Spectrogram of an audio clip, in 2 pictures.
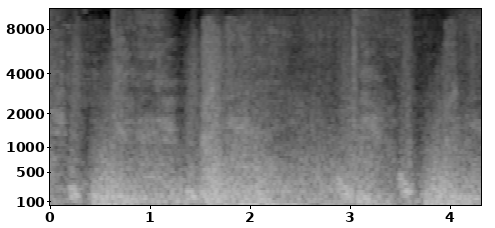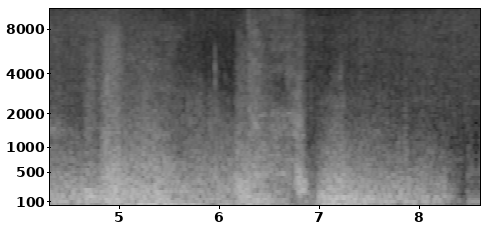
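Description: Magic blasts burst and roar in a fight.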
